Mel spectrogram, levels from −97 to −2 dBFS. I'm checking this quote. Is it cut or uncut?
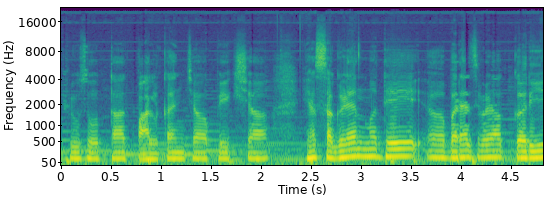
uncut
